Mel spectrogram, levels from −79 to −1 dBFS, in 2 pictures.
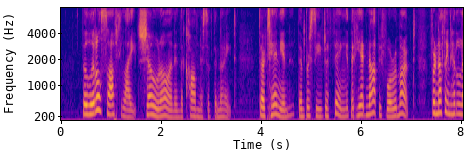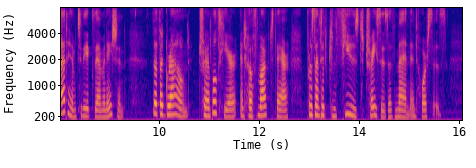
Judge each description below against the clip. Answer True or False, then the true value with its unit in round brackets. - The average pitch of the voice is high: True (205 Hz)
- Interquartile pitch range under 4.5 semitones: False (4.9 semitones)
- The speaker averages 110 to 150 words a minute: False (165 wpm)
